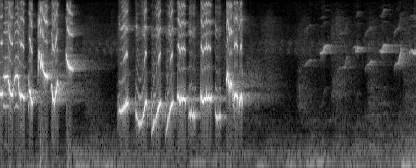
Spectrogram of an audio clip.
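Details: Caged white-rumped shama (murai batu) singing a varied, richly filled song used as a lure for other birds: loud whistled notes and rapid chirps for about four seconds, then faint high thin notes over quiet background.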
